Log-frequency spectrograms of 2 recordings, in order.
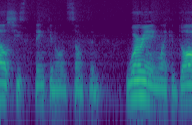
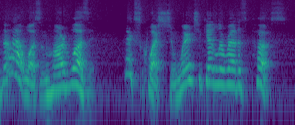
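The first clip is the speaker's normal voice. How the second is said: lilting higher, mock-friendly interrogation; patronizing questioning; 11 semitones higher, 3 dB louder than usual. A narrator's reading. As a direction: quiz him condescendingly, voice rising.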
